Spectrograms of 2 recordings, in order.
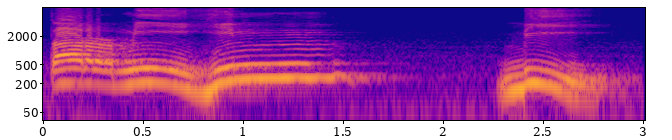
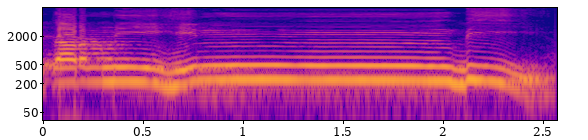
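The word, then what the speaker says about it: تَرْمِيهِمْ بِ: Tarmihim bi itu namanya cara baca izhar. Tapi bukan seperti itu cara bacanya. Ini yang benar adalah ikhfa. yaitu kerja sekali hasil dua. Bi tuh gak usah mangap-mangap mulutnya. Sekali tarmihim bi tuh namanya ikhfa.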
